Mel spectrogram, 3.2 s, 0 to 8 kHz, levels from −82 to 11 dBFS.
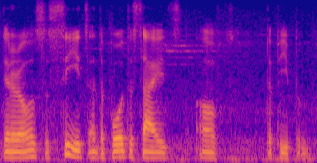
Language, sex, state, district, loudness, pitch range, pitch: English, female, Karnataka, Bangalore, -19 LUFS, 95-110 Hz, 105 Hz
